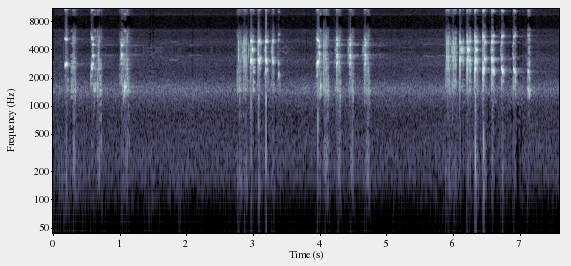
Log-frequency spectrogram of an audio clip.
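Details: Bald eagle calls at the Decorah nest on a snowy early morning, 16 April 2018, during chick feeding: bursts of high, thin staccato chirps in quick series, four groups over several seconds, over a steady low hum.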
